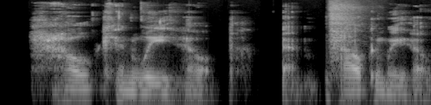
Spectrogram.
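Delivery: quiet, hushed, half-whispered aside. Speaking to another character in the scene, half-whispering. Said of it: "I whisper to Charlie".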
